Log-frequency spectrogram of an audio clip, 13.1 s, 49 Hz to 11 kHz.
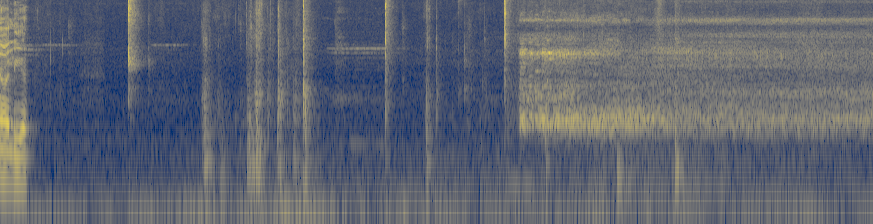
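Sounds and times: toy motor buzzing: 7.8 - 13.0.

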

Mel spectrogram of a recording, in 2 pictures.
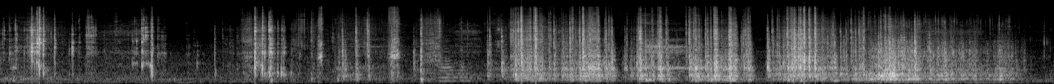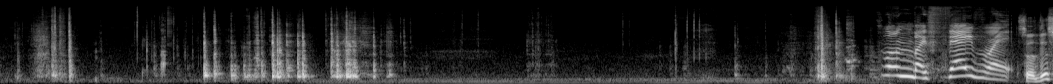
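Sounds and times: plastic toy parts clattering: 0.0 - 3.7, 4.8 - 10.3.

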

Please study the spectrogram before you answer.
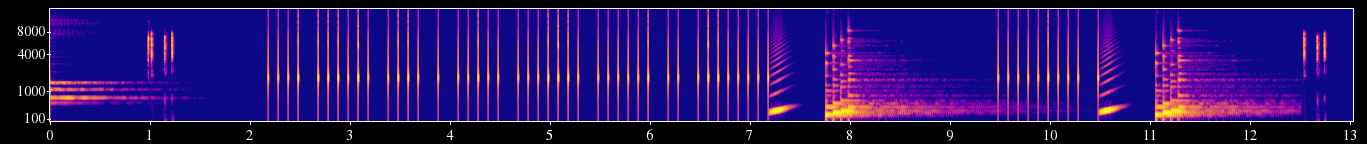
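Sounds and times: phone keyboard typing clicks: 2.2 - 7.2, 9.5 - 10.6.

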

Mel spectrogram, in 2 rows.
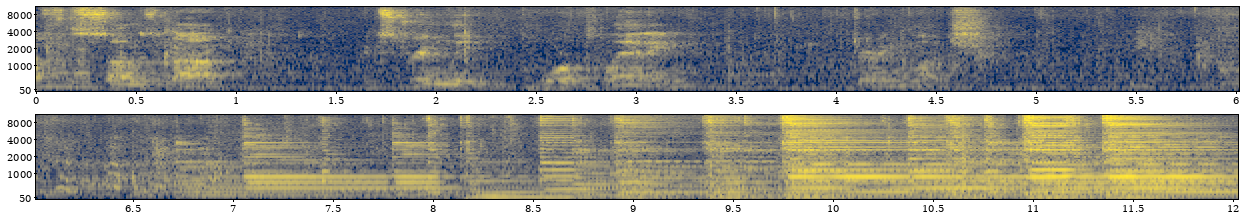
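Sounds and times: acoustic guitar strumming: 6.7 - 12.0.

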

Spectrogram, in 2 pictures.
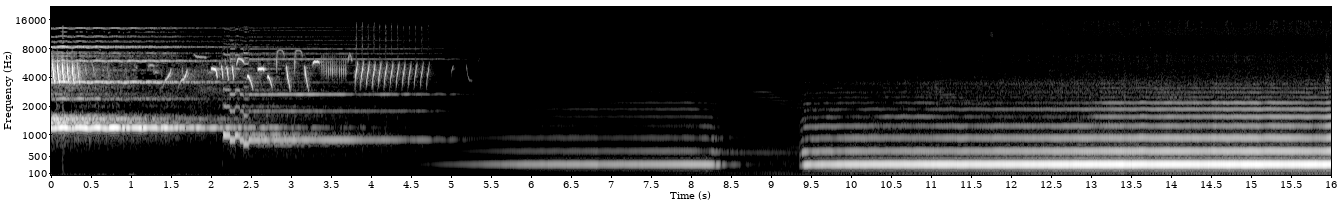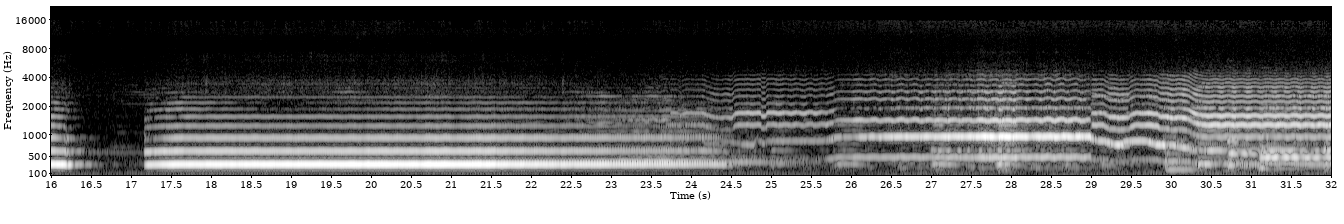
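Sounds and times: conch shell blasts: 17.2 - 32.0.

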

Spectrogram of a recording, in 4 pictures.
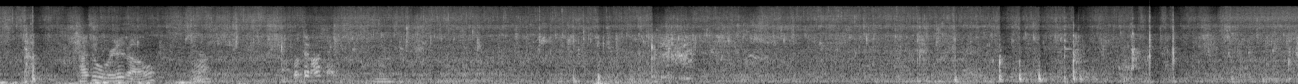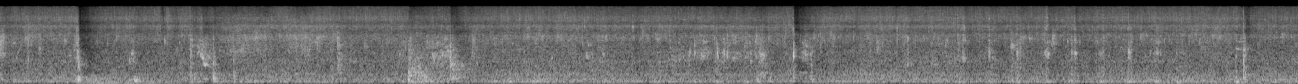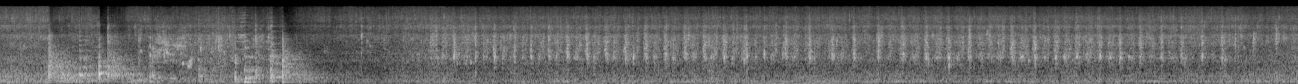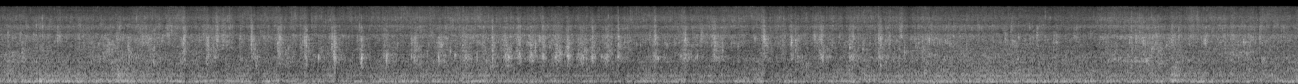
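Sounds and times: tap water splashing on fish: 5.7 - 6.9, 16.3 - 17.8.

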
